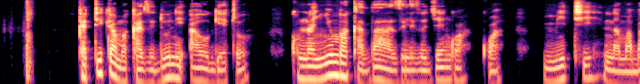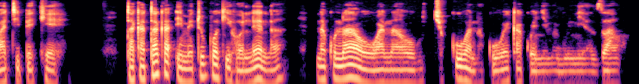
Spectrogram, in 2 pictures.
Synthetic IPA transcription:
katikamakʰaziɗuniʔauɠɛtʰɔ | kunaɲumbakaðaːzilizɔʄɛŋɡwa | kwa | mitʰinamaɓatʰipɛkʰɛː | takatakaʔimɛtupwakihɔlɛla | nakunaɔwanaɔt͡ʃu̥kuanakuwɛkakwɛɲɛmaɗuniazaɔ

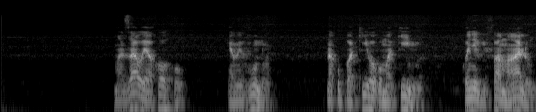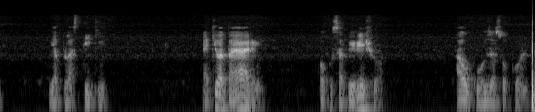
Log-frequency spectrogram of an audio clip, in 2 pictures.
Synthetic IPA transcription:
mazaɔjahɔhɔ | jamɛvunwa | nakupakiwakwamakini | kwɛɲɛvifaːmaːlumu | vjaplastiki | jakiwatajaɾi | kwakusafiɾiʃwa | aukuun̩zasɔkɔni

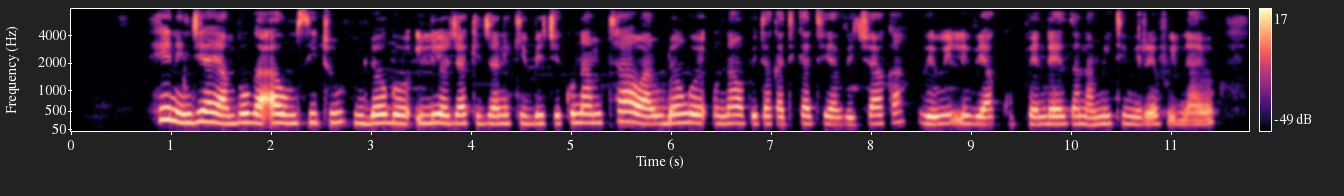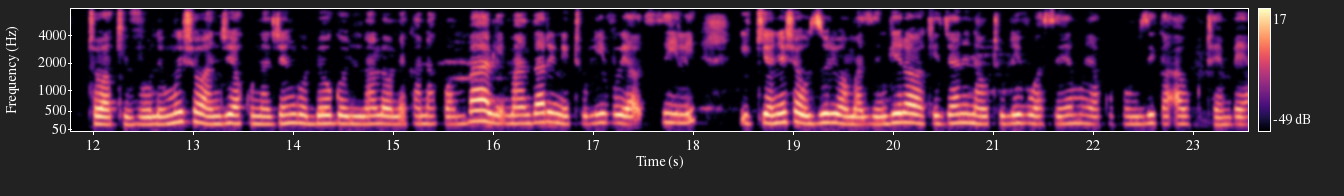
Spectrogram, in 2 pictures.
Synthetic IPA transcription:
hiːnind͡ʒiajambuɠaʔaum̩sitʰum̩ɗɔɠɔʔilijɔʄakid͡ʒanikiɓit͡ʃikunam̩tʰaːwauɗɔŋɡɔunaɔpitakati̥katʰijavit͡ʃakaviwilivjakupɛndɛzanamitimiɾɛfuḭna̰jɔ̰ | tʰɔakivulimwiʃɔwand͡ʒiakunaʄɛŋɡɔɗɔɠɔlinalɔːnɛkanakwambalimanðaɾinitʰulivujasiliːkiɔɲɛʃauzuɾiwamaziŋɡiɾawakiʄaninautulivuwasɛhɛmujakupum̩zikaʔauku̥tʰɛmbɛa

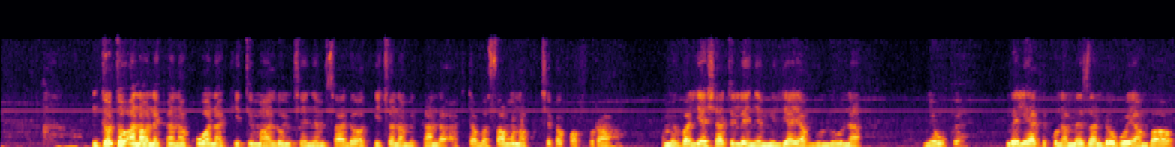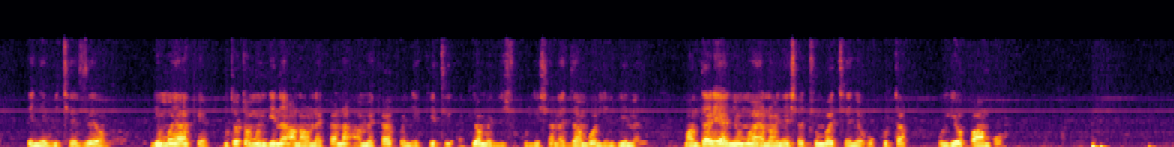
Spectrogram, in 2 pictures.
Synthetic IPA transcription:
m̩tɔtɔʔanaɔnɛkanakuwanakitimaːlum̩t͡ʃɛɲɛm̩saaɗawakit͡ʃwanamikandaʔa̰ki̥taɓasamunaku̥t͡ʃɛkakwa̰fuɾaɦa | amɛvaliaʃatilɛɲɛmiliajaɓuluːna | ɲɛupɛ | mbɛlɛjakɛkunamɛzandɔɠɔjambaɔ | jɛɲɛvit͡ʃɛzɛɔ | ɲumajakɛm̩tɔtɔmwiŋɡinɛanaɔnɛkanaʔamɛkaːkwɛɲɛkitiʔakiwaːmɛʄiʃu̥ɣuliʃanaʄambɔliŋɡinɛ | maðaɾijaɲumajanaɔɲɛʃat͡ʃumbat͡ʃɛɲɛʔukuta | uliɔpambwa̰

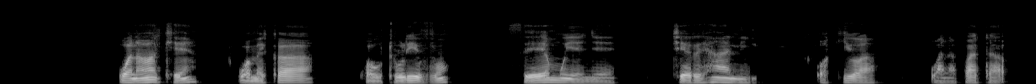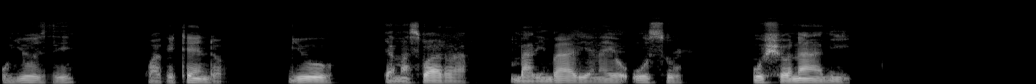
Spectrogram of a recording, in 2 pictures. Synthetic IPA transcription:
wanawakʰɛ | wamɛkʰaː | kwautulivu | sɛhɛmujɛɲɛ | t͡ʃɛɾɛɦani | wʔakʰiwa | wanapatauʄuzi | kwavitʰɛndɔ | ʄuː | jamaswaɾa | mbalimbalijanajɔʔusuː | ʃɔnaʄi

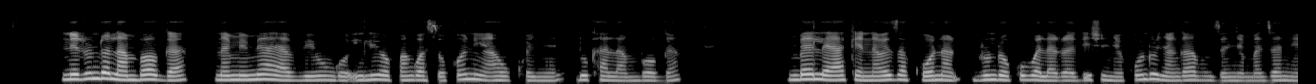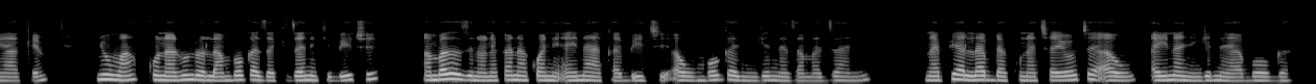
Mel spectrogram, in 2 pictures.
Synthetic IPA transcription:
niɾundɔlambɔɠa | namimɛajaviuŋɡɔʔilijɔpaŋɡwasɔkɔniaukwɛɲɛɗukʰalambɔɠa | mbɛlɛjakɛinawɛzakuɔnaɾundɔkuɓwalaɾaðiʃiɲɛkunduɲaŋɡavuzɛɲɛmaʄanijakɛ | ɲumakunaɾundɔlambɔɡazakiʄanikiɓit͡ʃi | ambazɔzinaɔnɛkanakuwaniʔainajakaɓit͡ʃiʔa̰umbɔɠaɲiŋɡinɛzamaʄani | napialaɓ̚ɗakunat͡ʃajɔtɛʔauainaɲiŋɡinɛjaɓɔɡa

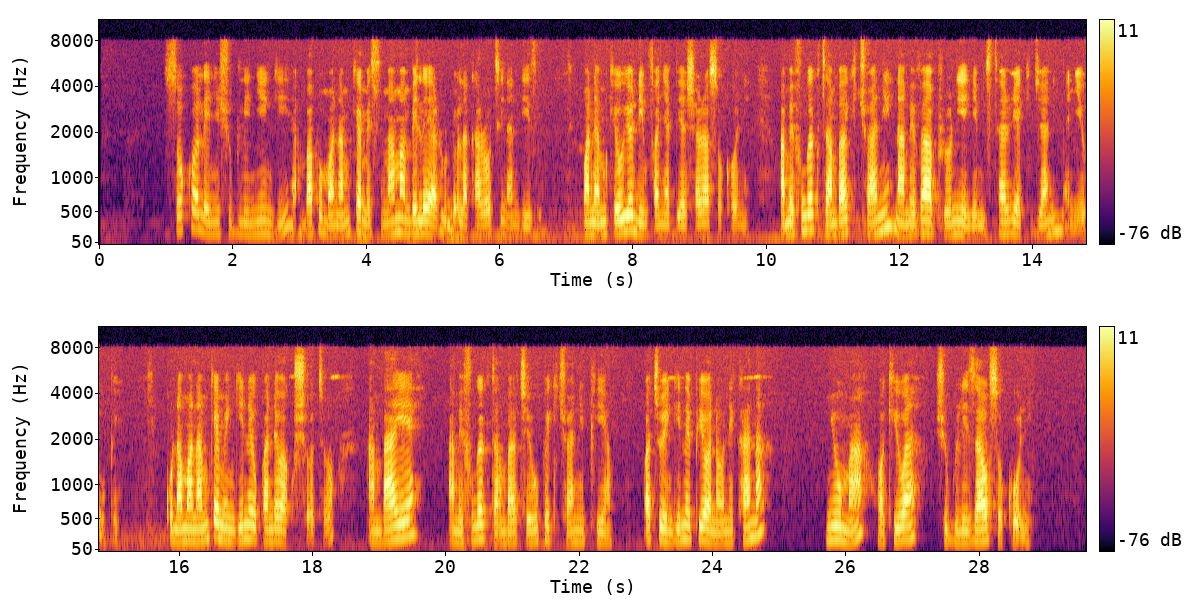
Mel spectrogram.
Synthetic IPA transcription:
sɔkɔlɛɲɛʃuɣuliɲiŋɡia̰mbapɔmwanam̩kɛamɛsimamambɛlɛjaɾundɔ̰lakaɾɔtinandizi | mwanam̩kɛhujɔnim̩faɲaɓiaʃaɾawasɔkɔni | a̰mɛfuŋɡaki̥tambaːki̥t͡ʃwaninaːmɛvaːpɾɔnijɛɲɛmistʰaɾijakiʄanina̰ɲɛ̰upɛ | kunamwanam̩kɛmwiŋɡinɛupandɛwaku̥ʃɔ̰tʰɔ | a̰mbajɛ | a̰mɛfuŋɡaki̥ta̰mbaːt͡ʃɛupɛki̥t͡ʃwanipʰia | wʔa̰tuwɛŋɡinɛpiawanaɔnɛkʰana | ɲumawakʰiwa | ʃuɣulizaɔsɔ̰kʰɔ̰ni

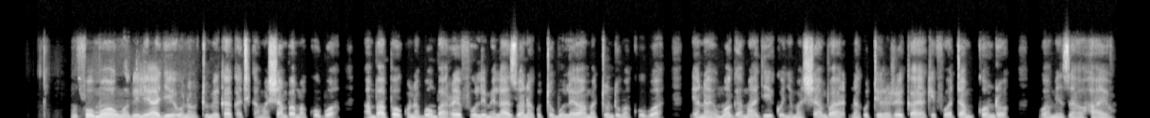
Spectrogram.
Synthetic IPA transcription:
m̩fumɔwaumwaɠiliaʄiunaɔtumikakati̥kamaʃambamakuɓwa | a̰mbapɔkunaɓɔmbaɾɛfulimɛlazwanakutɔɓɔlɛwamatundumakuɓwa | janajɔmwaɠamaʄikwɛɲɛmaʃambanakutiɾɛɾɛkajakifuatam̩kɔndɔ | wamɛzaɔhajɔ

